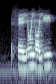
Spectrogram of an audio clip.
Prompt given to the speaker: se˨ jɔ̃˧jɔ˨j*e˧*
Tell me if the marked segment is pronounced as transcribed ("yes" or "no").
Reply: no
